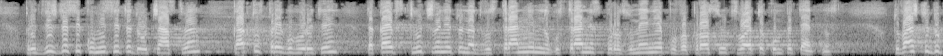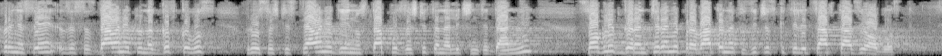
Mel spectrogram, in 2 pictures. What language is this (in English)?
Bulgarian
